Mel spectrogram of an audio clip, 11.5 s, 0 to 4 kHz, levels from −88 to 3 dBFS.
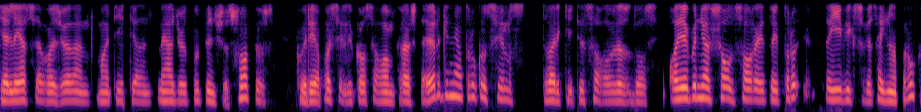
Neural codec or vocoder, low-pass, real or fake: codec, 16 kHz, 2 kbps, X-Codec, HuBERT features, trained on LibriSpeech; 3.6 kHz; fake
